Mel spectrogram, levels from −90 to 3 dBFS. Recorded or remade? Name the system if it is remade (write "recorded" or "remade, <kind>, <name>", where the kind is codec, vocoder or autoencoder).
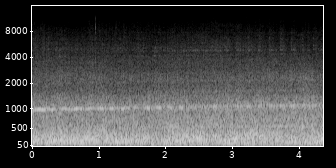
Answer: recorded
